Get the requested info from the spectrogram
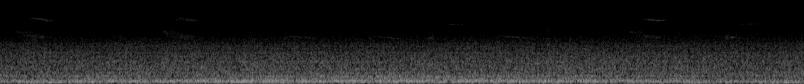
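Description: Encon Crompton Greaves Princess ceiling fan running steadily: an even hum and whoosh of the motor and spinning blades.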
